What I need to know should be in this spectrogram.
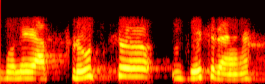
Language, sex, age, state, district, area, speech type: Hindi, female, 18-30, Bihar, Begusarai, rural, conversation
